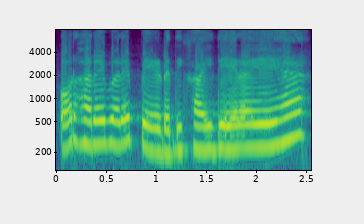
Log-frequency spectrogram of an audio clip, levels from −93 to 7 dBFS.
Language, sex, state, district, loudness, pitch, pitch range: Hindi, female, Uttar Pradesh, Saharanpur, -9 LUFS, 235 Hz, 215-260 Hz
